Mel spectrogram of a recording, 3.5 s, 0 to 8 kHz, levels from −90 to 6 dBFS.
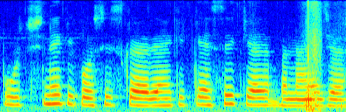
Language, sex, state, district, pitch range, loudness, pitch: Hindi, female, Uttar Pradesh, Jyotiba Phule Nagar, 180-210 Hz, -18 LUFS, 195 Hz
